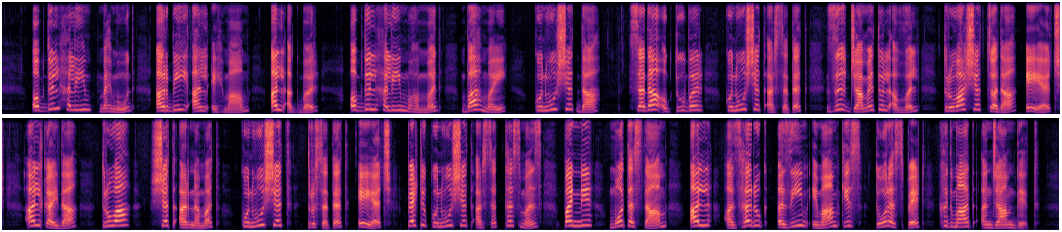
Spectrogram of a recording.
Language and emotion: Kashmiri, neutral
